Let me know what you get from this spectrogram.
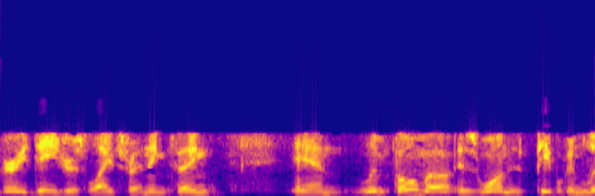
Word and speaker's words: lymphoma: Lymphata, lymphoma. – No, thoma. Lymphoma. – Oh, lymphoma. – Yes.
